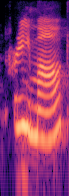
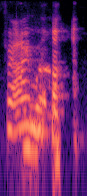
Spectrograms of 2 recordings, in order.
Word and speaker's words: Primark: Come on, Sharon. Premark, isn't it in Wales? I just said it. It's Premark. It's Primark. Jesus. It's an eye.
